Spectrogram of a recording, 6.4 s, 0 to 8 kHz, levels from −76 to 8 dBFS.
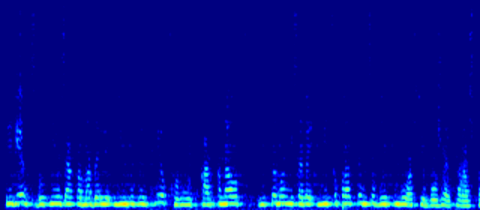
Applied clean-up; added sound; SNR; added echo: neural separator model SepFormer DNS4.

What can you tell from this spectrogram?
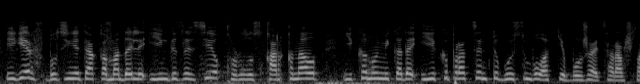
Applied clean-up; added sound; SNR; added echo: none; none; none; none.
